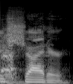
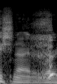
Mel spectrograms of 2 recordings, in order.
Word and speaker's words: Scheider: Yeah, Roy Scheider. Roy Schneider.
